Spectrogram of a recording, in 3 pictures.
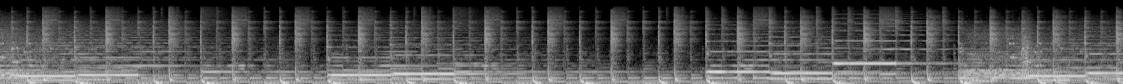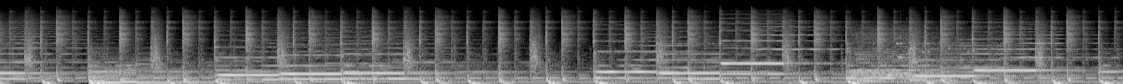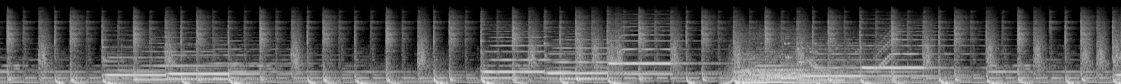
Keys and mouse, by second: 0.3 shift+middle drag, 1.9 ctrl+a, 4.7 shift+middle drag, 5.8-7.4 drag, 13.0-14.5 middle drag, 17.3 click, 18.8-19.8 middle drag, 21.1 shift+middle drag, 23.2 shift+middle click, 23.6-25.7 middle drag, 25.9 shift+middle click, 27.3 shift+middle drag, 27.7-28.3 middle drag, 29.9 Tab.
